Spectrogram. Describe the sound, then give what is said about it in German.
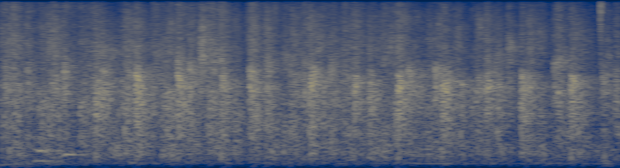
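Sustained audience applause, a dense, steady wash of many hands clapping at fairly even loudness for several seconds, with no clear voices standing out. “Einen großen Applaus bitte nochmal.”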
